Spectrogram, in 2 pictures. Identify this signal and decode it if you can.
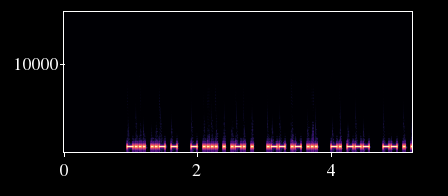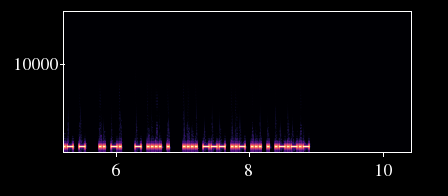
Morse code, heard as a keyed tone, about 40 wpm, 700 Hz. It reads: BUT THERE WAS NO MEAT IN THE HOUSE.
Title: Sentences from Top 1000 Words - Review Part 3 - 40wpm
